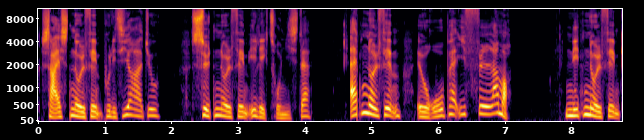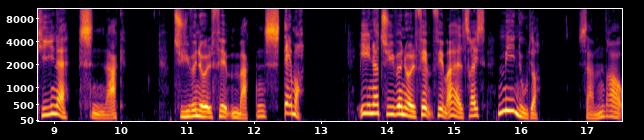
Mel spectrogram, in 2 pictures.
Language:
Danish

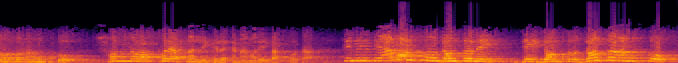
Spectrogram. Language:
Bangla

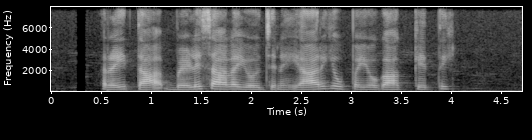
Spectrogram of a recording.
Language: Kannada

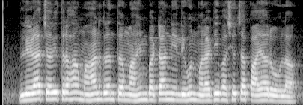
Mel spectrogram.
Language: Marathi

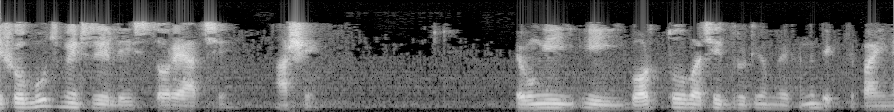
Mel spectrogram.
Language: Bangla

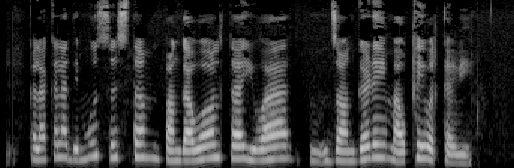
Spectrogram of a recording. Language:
Pashto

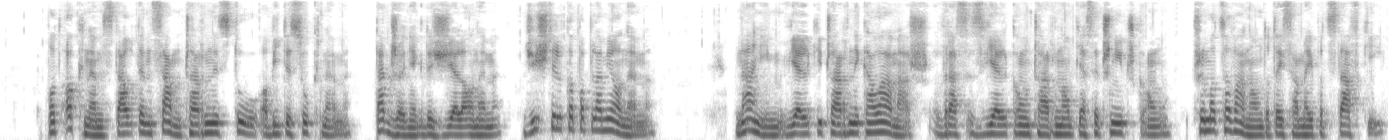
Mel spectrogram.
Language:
Polish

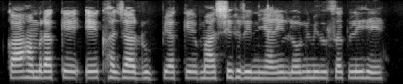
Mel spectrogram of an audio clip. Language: Magahi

